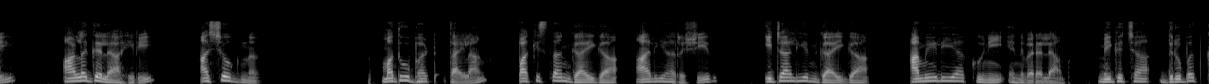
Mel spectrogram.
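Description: Long network dropout, 2.56 to 3.72 s: the sound fades into a brief buzz, then about a second of silence, likely from lost packets. Roughly 0.6 s never returns.

Jitter buffer speed-up, 3.76 to 6.84 s: to drain the built-up delay, short pitch-period pieces are cut repeatedly, so speech runs 117% fast, hurried but unchanged in pitch.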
